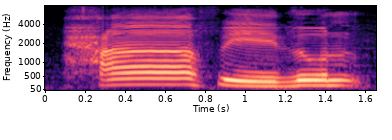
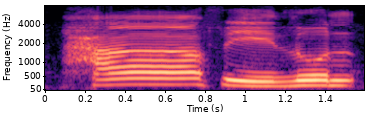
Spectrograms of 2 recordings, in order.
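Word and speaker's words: حافظون: হা ফা জের ফি জ দুই পেশ দুন হাফিজুন কিভাবে পড়বেন হাফিজুন আরেকবার বলুন হাসিদিন হাফিজুন এরকম ভাবে শিখবো এরপরে বলবেন এই হরফের উচ্চারণগুলো আমরা কিভাবে পড়বো তাহলে দাল আলিফ জবর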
